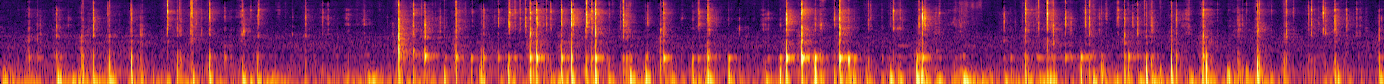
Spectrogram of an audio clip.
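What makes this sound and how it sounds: A small hollow plastic hand sanitizer bottle with a white cap and printed label is held in the hand and tapped quickly with long painted nails. The result is a fast, continuous run of short, dry plastic clicks that die away almost instantly, over a low, steady background hum.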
